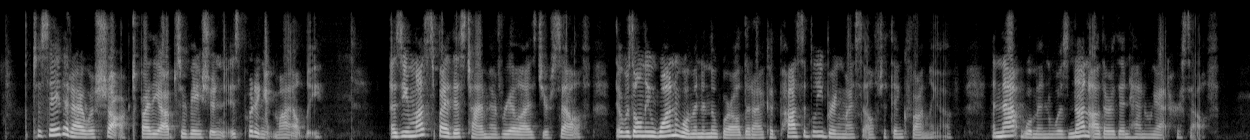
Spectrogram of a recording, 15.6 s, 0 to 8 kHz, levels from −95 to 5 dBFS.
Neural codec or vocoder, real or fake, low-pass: codec, 16 kHz, 16 kbps, FreqCodec, smaller model; fake; 7.2 kHz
